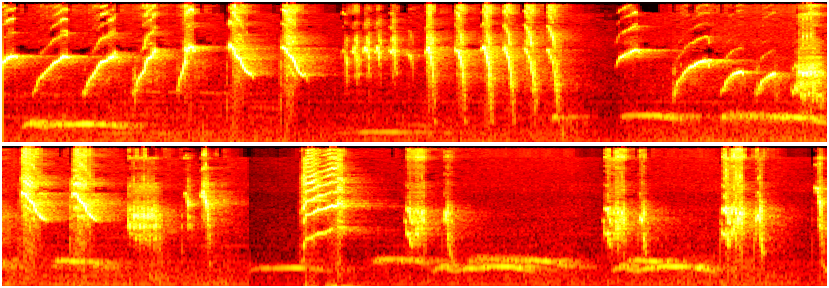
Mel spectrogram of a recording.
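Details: Long-tailed shrike lure song aimed at making another bird sing: quick series of rising whistled notes, sharp chips and harsh chatter mixed with low mellow coo-like notes.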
